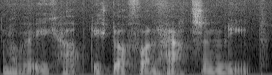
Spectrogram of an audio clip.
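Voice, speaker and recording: Worried old grandmother, lively intonation. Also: extremely low pitch, a little slow, husky, full character voice. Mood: pleading. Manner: fretful, pleading. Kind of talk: German children's radio play acting.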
